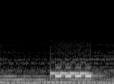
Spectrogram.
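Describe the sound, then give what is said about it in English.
A quick run of four electronic telephone tones beeps out in an even rhythm, fairly loud, over a low steady hum, with no one speaking. “The phone again.”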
